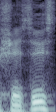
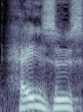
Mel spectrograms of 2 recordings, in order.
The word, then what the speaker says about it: Jesus: And also, Jesus is not Spanish. So the J is a H.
